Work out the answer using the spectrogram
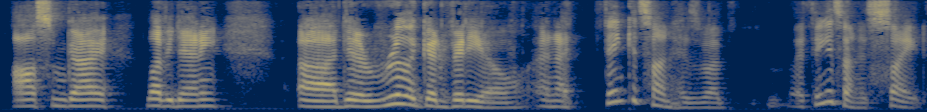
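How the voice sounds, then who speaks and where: A man's voice: a little high, vocal fry, darkish tone. A man with a scratchy voice talking casually to camera, often stumbling and restarting his sentences. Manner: stumbles over words, rambling restarts.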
